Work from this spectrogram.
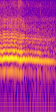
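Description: Bees buzz close by in a steady, harmonic drone that holds for under a second without any other sound.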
